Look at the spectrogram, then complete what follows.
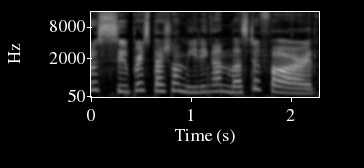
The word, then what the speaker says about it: Mustafar: the separatists over like to Mustafar which is maybe how you say it yeah that is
